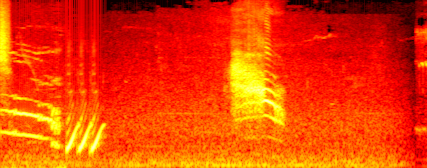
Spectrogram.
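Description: A cat meowing twice, once at the start and again about halfway through, each call falling in pitch. Just before the first second there is a quick run of three or four loud rising sweeps.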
